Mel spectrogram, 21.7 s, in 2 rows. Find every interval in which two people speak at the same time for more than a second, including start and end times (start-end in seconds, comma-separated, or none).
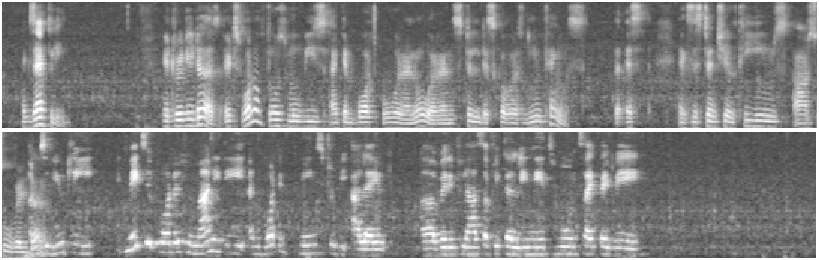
none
